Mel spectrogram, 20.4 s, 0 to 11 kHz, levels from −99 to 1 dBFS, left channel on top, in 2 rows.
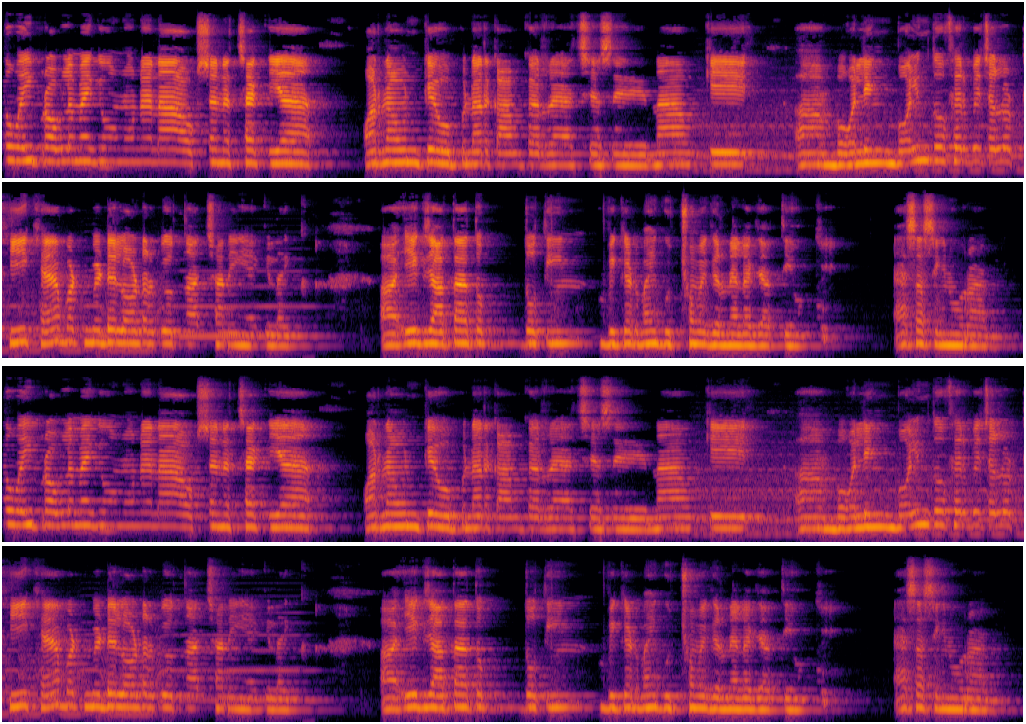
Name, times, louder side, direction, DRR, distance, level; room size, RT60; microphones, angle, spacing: voice 1, 0.0-3.1 3.6-7.5 7.9-13.1 13.5-18.5 19.1-20.2, left 3 dB, 25° left, 11 dB, 1.0 m, -29 dB
sound 1, 6.9-13.2, left 2 dB, 35° right, 5.0 m, -49 dB
14.5 x 12.0 x 7.0 m, 0.74 s
head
